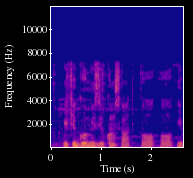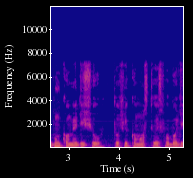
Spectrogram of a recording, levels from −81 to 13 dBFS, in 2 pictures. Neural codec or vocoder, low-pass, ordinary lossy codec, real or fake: none; 7.2 kHz; none; real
